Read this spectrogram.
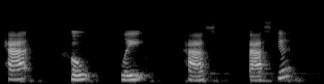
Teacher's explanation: a held tee which is like uh the air isn't released so it sounds much softer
